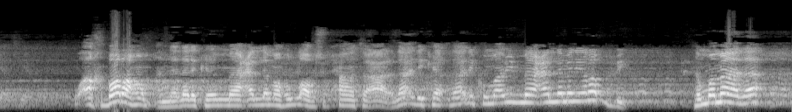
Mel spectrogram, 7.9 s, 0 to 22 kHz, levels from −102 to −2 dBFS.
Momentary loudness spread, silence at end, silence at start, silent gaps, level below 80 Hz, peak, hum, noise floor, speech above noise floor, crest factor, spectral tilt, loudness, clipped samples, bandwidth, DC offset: 15 LU; 0 s; 0 s; none; -70 dBFS; 0 dBFS; none; -38 dBFS; 23 dB; 16 dB; -6 dB/octave; -16 LUFS; under 0.1%; 9 kHz; under 0.1%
